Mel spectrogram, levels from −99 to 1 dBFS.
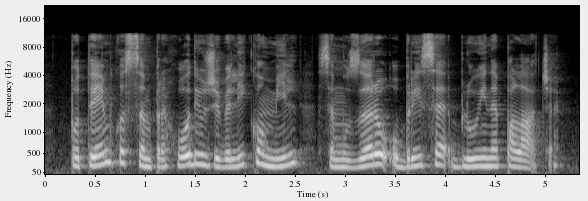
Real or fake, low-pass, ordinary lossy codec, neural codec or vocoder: real; 10.8 kHz; none; none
